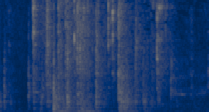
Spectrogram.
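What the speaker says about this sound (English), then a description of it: "I'm just gonna go ahead and drop in the pasta and get this all mixed together" Cooked pasta dropped into a pan with butter and cream for Japanese mentaiko pasta, giving a few clinking metal-on-pan scrapes and stirring clatters, close and moderately loud with no talk.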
